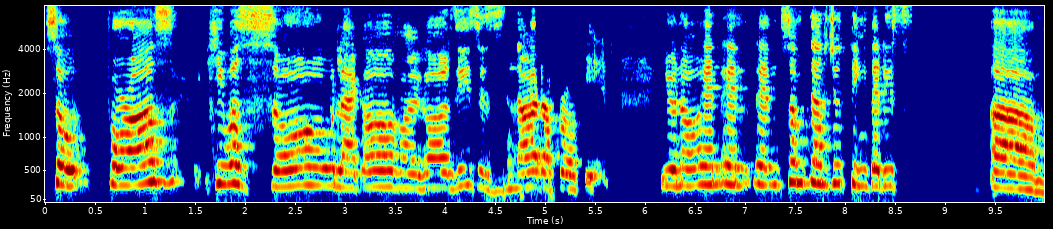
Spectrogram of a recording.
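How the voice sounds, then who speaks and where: At a very slow pace, a woman with a Spanish accent projects a raised, high-pitched voice with a bright, sharp tone and ordinary pitch variation. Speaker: bilingual teacher. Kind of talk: casual conversation, personal testimony. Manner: halting.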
